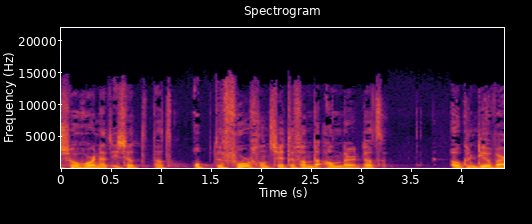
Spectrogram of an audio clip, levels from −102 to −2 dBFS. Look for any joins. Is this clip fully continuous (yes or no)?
yes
